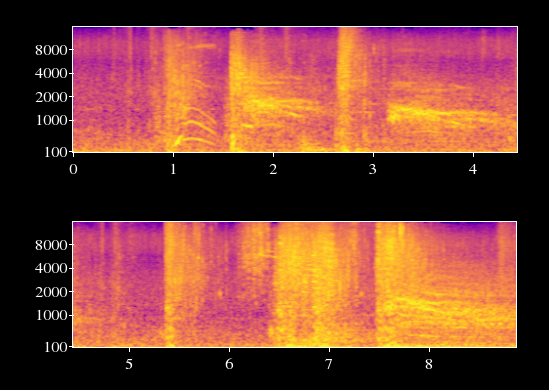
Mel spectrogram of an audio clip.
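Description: Metal weapons clash and slash in quick blows.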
